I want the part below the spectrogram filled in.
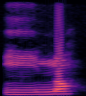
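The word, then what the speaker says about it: iná: go let's try it we said the word is pronounced inno so let's try the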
